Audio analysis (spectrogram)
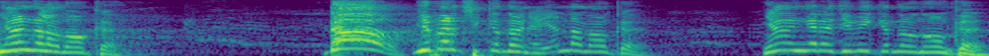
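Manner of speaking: defiant shouted challenge; challenging shout. Shown as a demonstration. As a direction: call it out, daring anyone to look. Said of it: "അത് വെല്ലുവിളിച്ച് പറയാൻ കഴിയണം".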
